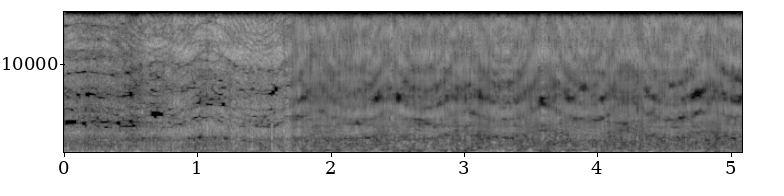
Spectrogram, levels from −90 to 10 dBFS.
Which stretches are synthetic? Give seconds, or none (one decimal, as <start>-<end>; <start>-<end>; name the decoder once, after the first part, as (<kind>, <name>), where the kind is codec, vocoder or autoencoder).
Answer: 1.7-5.1 (vocoder, BigVGAN v2)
